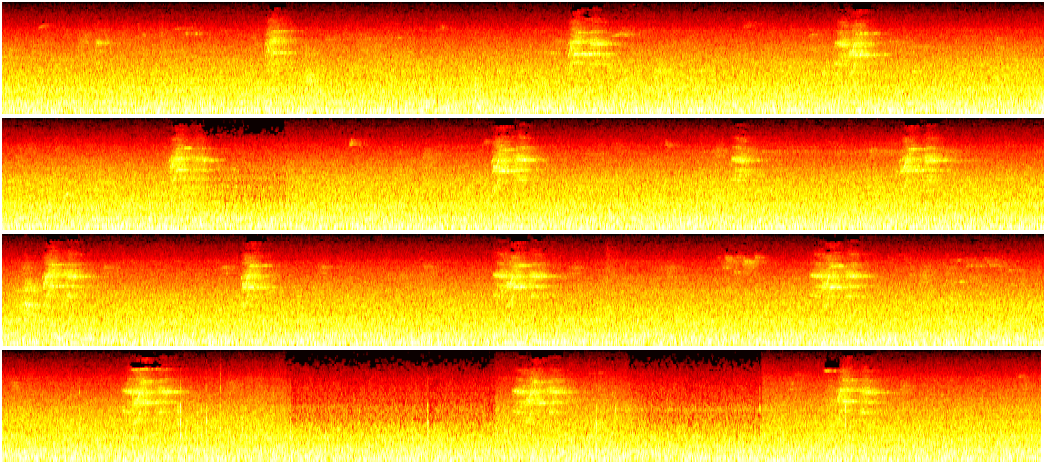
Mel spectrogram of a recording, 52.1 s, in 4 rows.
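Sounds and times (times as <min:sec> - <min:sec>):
steady rushing noise: 0:00.0 - 0:32.2, 0:32.8 - 0:52.0
steady background noise: 0:00.0 - 0:52.0.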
